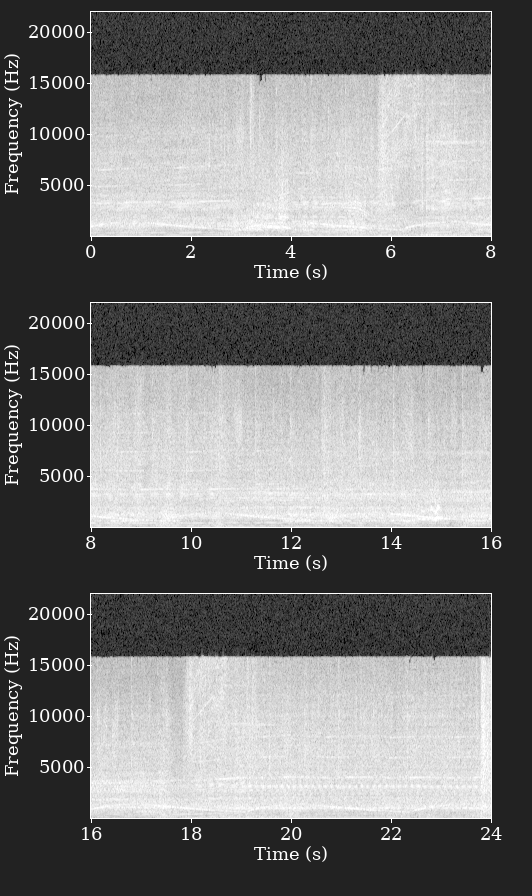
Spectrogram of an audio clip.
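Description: A siren wails in a rising and falling cycle.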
